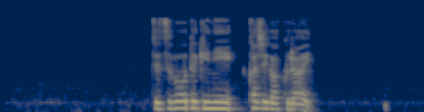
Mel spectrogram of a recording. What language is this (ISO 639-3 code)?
jpn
